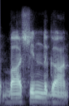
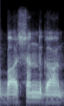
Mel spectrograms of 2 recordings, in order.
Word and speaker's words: باشندگان: لفظ، بامعنی آدمی، لوگ۔ تو یہ لفظ ہوتا ہے باشندگان، بعض اسے باشندگان بھی بول دیتے ہیں، تو یہ شین کے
